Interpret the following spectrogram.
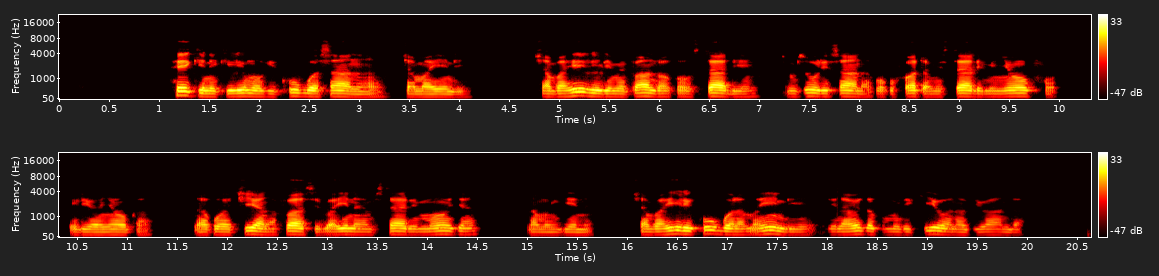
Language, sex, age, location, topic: Swahili, male, 36-49, Dar es Salaam, agriculture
